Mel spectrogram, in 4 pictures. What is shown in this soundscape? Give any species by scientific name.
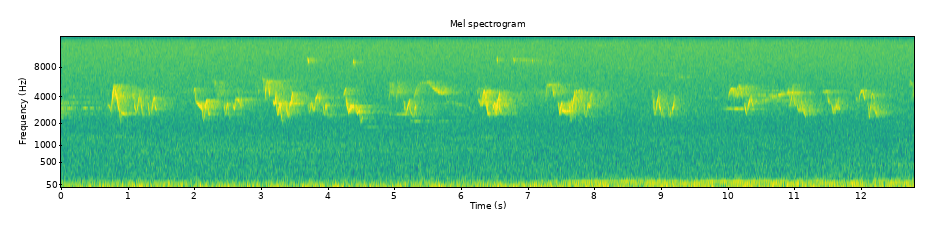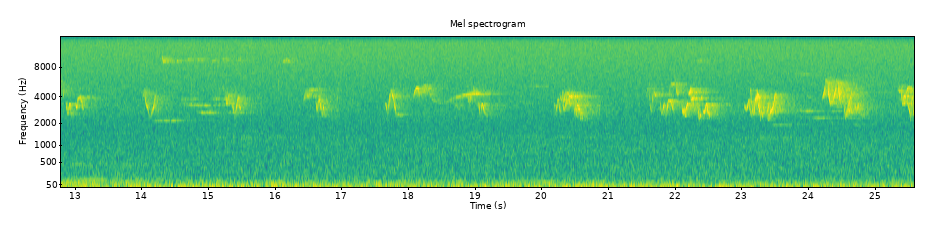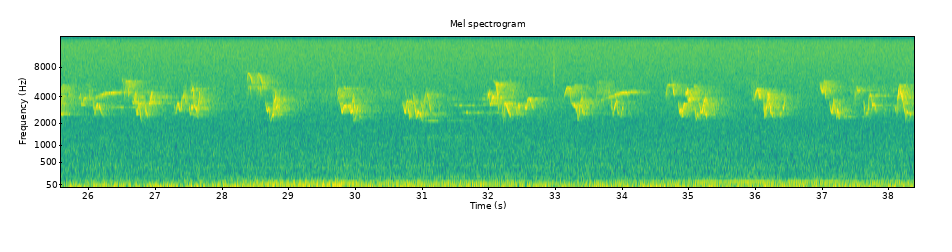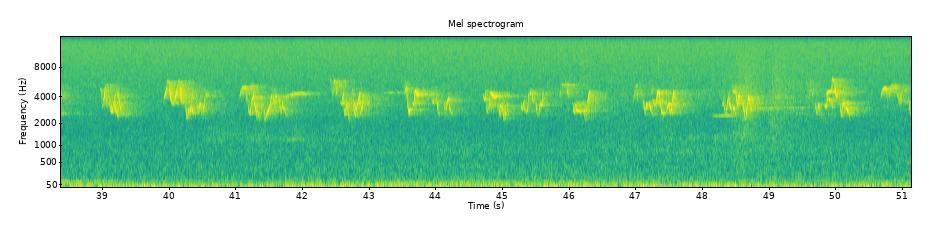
Catharus guttatus, Vireo olivaceus, Contopus virens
